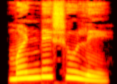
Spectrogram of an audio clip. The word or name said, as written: ಮಂಡೆಶೂಲೆ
